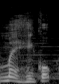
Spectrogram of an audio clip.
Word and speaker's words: México: la palabra por tanto méxico se pronuncia con jota pero se escribe con equis porque esa era la forma de hablar de los aztecas bueno si usted quiere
